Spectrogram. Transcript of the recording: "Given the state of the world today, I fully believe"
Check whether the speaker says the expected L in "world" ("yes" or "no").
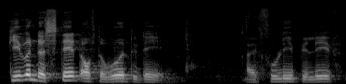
no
